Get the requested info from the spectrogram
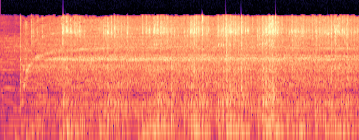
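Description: Electric hand mixer switched on: its motor whine rises quickly as it spins up, then runs steadily while the beaters cream butter and sugar in a stainless steel bowl, with scattered clicks and rattles from the beaters.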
